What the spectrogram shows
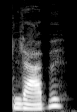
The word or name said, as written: lap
